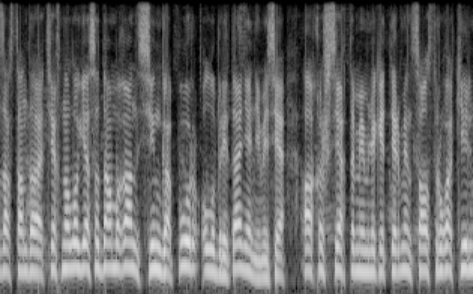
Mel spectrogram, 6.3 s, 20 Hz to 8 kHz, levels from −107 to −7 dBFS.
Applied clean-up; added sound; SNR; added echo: none; none; none; none.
